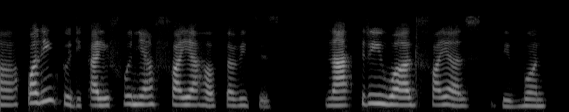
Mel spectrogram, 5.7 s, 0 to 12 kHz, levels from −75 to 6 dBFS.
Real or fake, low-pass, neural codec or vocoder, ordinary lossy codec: fake; 7.2 kHz; codec, 16 kHz, about 1 kbps, DyCAST, with the encoder's durations; Opus, 32 kbps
